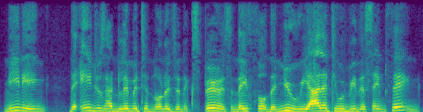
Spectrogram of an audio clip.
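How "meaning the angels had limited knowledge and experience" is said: ordinary talk, nothing marked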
